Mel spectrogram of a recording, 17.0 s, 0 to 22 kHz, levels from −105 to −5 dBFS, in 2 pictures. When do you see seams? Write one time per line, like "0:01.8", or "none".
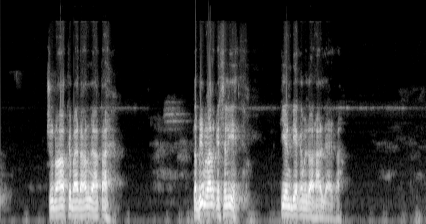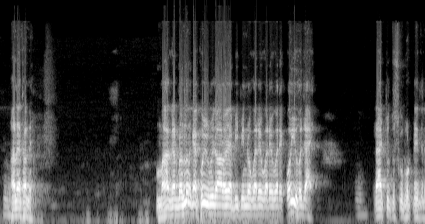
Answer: none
